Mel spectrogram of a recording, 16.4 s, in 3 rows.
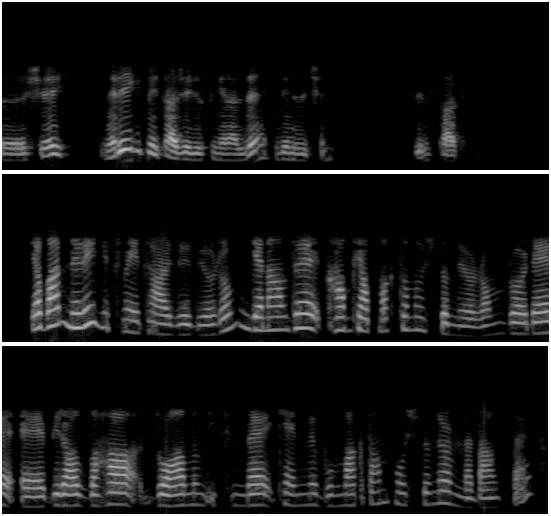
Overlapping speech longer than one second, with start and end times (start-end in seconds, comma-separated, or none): none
